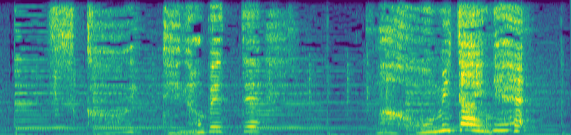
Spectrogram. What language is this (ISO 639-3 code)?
jpn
